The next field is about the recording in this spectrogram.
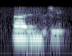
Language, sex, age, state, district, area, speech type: Punjabi, female, 18-30, Punjab, Barnala, rural, conversation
